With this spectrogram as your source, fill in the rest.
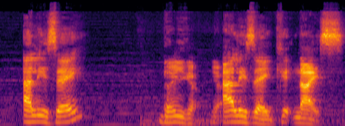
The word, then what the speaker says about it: Elysia: Oh, remember, you found out her correct pronunciation. Elysia?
